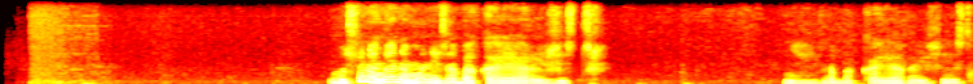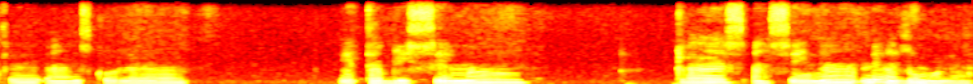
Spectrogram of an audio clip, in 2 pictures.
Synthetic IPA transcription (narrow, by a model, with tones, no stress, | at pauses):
li˨bo˨so˦na˨ŋɡe˦na˨mɔ˦na˦e˨za˦ba˨ka˨i˦ja˨ʁe˨ʒi˦stʁe˨ | e˨za˦ba˨ka̰˨ji˦ja˨ʁe˨ʒi˦stʁe˦a˨˦skʰɔ˨lɛ˦ | e˨ta˨bli˨se˨mã˦ | kla˦sã˨sɛ˨ɲã˦nde˦na˨zo˦mɔ˦na˨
